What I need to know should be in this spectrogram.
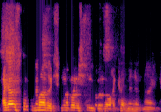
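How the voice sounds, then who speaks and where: An actor playing a reluctant, grumbling bachelor at a poker game in a stage play. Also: male voice, on the high side, fast talker, mellow, lightly acted. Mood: glum, worried. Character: reluctant, anxious bachelor poker player devoted to mother. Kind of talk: stage play acting over a remote reading. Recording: muffled, faintly noisy home recording.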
